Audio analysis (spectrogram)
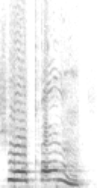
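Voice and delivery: lightly imitated male mentor saying yes. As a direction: quote him high and eager. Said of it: "and he said".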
